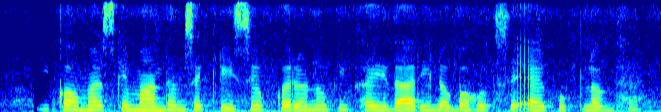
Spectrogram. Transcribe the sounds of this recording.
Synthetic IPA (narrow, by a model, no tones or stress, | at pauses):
iːkɔːməɾskemaːd̪ʱjəmsekɾiːsiʊpkəɾənõkixʰɐɾiːd̪aːɾilɔbɐɦʊt̪sḛʔɛːpʊpləbd̪ʱɦɛː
